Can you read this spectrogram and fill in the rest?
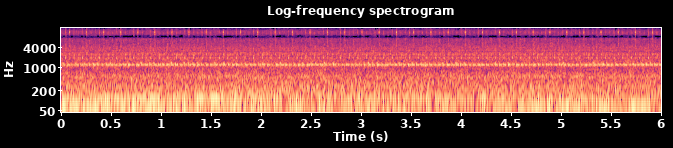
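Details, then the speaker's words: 2021 Maruti Ignis petrol, about 20,000 km, idling with the bonnet open before repair: a steady high-pitched, non-pulsing whine over the idle. The cause was the water pump, located by stethoscope and fixed by replacing the pump. "Bonnet തുറന്നു കഴിഞ്ഞിട്ടുണ്ടെങ്കിൽ നല്ലപോലെ sound വരുന്നുണ്ട് കേട്ടോ ശ്രദ്ധിച്ചു നിന്ന് കഴിഞ്ഞിട്ടുണ്ടെങ്കിൽ"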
